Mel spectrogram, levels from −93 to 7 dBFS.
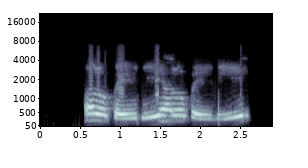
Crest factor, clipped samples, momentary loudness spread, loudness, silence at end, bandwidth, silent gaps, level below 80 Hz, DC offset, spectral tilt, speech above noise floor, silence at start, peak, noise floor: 12 dB; under 0.1%; 8 LU; -13 LUFS; 0.3 s; 5.4 kHz; none; -66 dBFS; under 0.1%; -6.5 dB/octave; 72 dB; 0.55 s; 0 dBFS; -84 dBFS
